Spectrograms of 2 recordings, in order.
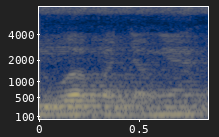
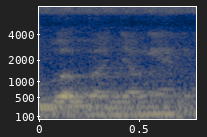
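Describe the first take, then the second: Both takes have the same delivery.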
